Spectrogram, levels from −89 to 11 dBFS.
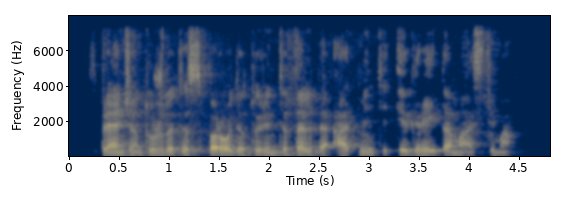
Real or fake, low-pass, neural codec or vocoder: real; 7.2 kHz; none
